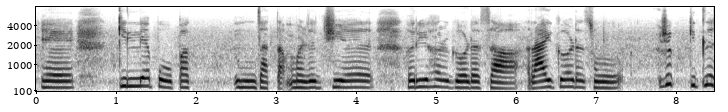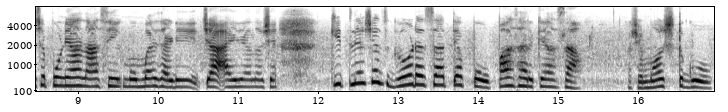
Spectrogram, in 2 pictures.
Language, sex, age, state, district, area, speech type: Goan Konkani, female, 30-45, Goa, Quepem, rural, spontaneous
